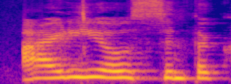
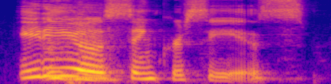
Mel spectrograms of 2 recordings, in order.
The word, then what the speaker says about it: idiosyncrasies: Idiosynthecrasis?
